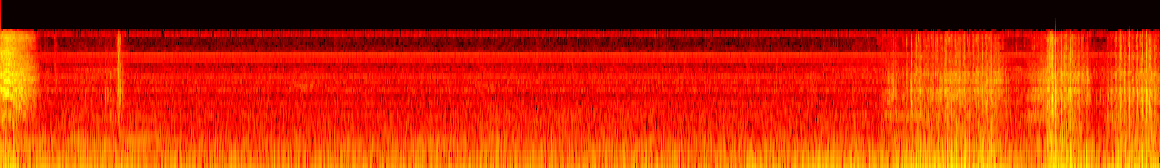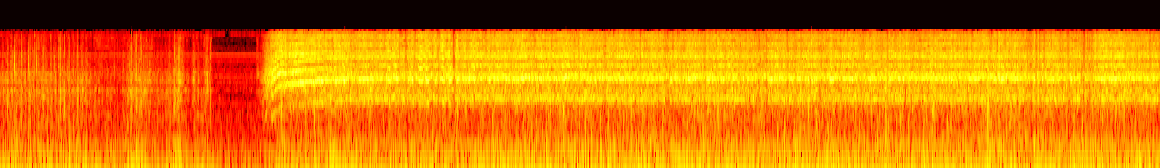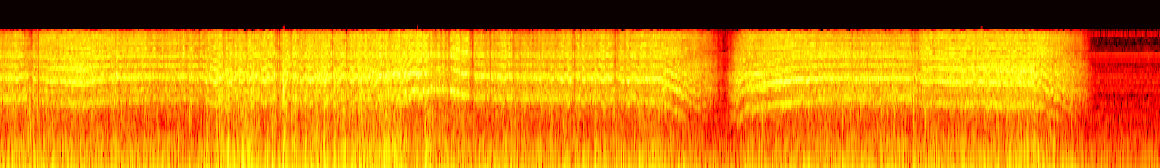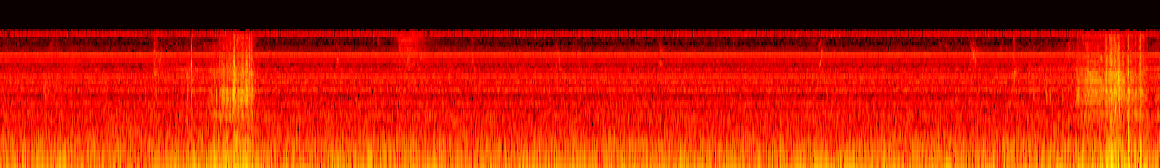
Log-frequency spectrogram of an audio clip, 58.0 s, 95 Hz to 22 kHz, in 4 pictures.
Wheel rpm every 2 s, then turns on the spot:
20, 0, 0, 0, 0, 10, 20, 20, 30, 210, 230, 230, 230, 230, 230, 230, 230, 260, 160, 170, 200, 20, 0, 0, 0, 0, 0, 0, 10.
0-2 12-16 56-58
